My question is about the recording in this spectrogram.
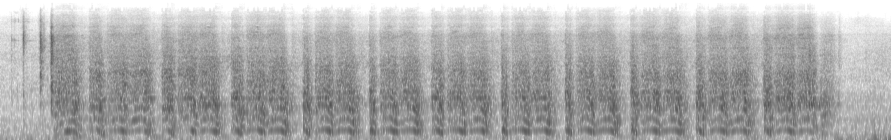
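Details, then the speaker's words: Non-running auction side-by-side cranking slowly and laboriously, about two compressions a second, not catching even with ether on a weak jump pack; owner suspects compression too low. Crank no start. "I wonder if it's just so low on compression that it just can't go"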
